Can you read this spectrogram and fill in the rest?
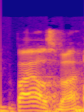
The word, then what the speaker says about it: Bylsma: Am I saying that correctly? – Bylsma. – Bylsma. Close. Okay.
